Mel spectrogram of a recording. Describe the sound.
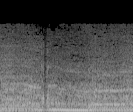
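A Can-Am all-terrain vehicle's engine drones as it climbs a slope under light throttle, holding a loud, steady tone with only a brief dip partway through.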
